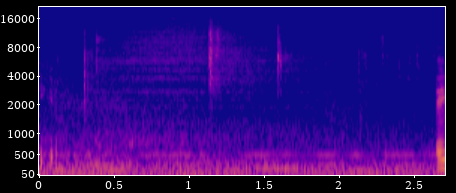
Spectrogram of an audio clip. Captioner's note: handcuffs clicking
